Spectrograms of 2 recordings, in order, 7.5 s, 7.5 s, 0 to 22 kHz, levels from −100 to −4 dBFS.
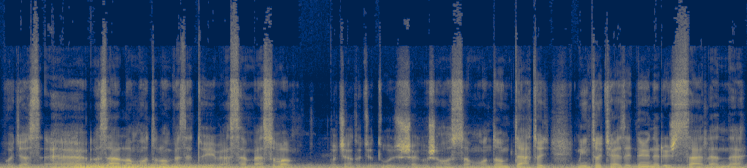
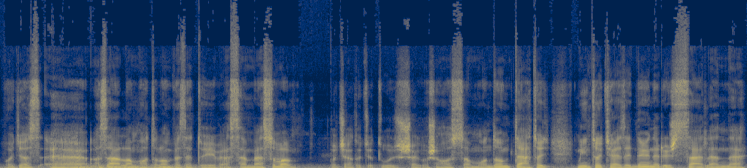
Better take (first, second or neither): second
